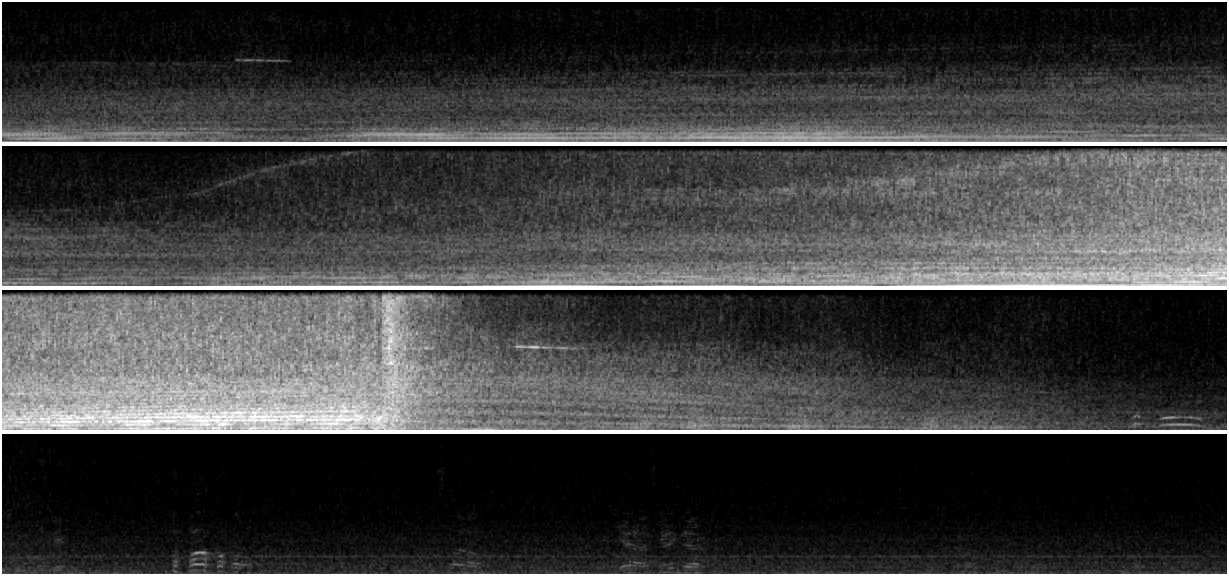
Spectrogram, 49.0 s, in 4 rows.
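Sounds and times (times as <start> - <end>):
car engine revving on dyno: 0.0 - 35.8
turbo whistle: 2.2 - 3.1, 29.4 - 31.0
dyno rollers winding down: 7.3 - 37.6.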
